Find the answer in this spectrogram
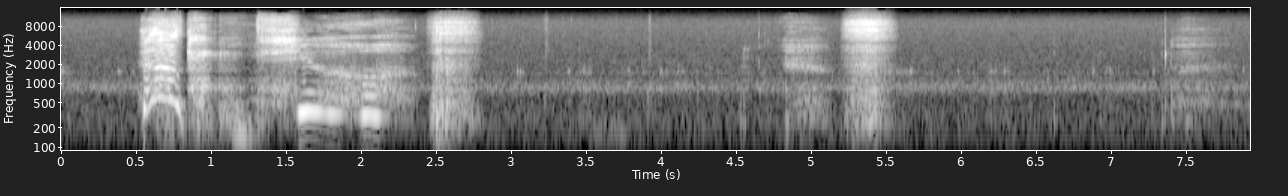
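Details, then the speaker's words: A random sneezing fit recorded on webcam with no allergies present, nose tickling: a run of several forceful sneezes with gasping intakes and voiced sounds between them, powerful enough to cause dizziness. "I just haven't really had time, but I felt this random sneezing fit coming along, so I decided to record it. My nose just tickles a lot, so so I'm sneezing."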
